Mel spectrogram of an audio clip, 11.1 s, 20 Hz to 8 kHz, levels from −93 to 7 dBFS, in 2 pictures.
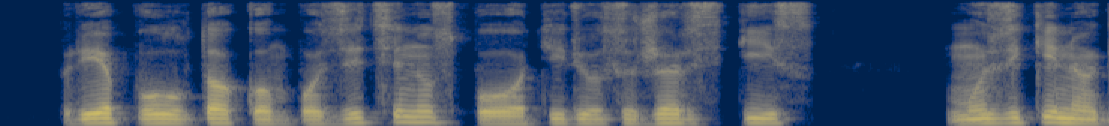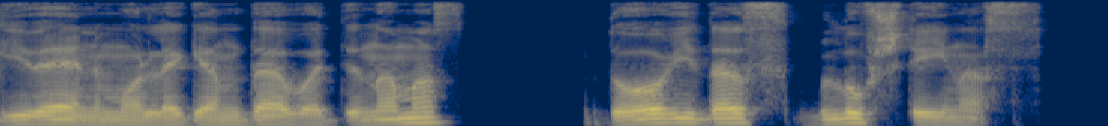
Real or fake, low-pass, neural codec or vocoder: real; 7.2 kHz; none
